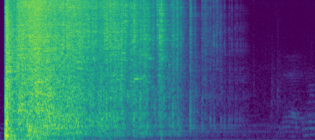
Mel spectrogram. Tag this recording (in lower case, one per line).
shatter
glass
